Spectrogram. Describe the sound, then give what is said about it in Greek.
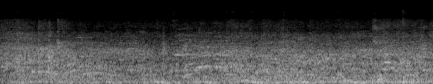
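A panicked crowd flees a supermarket in Los Angeles, California, after gunshots inside, with many overlapping voices and a steady wash of shuffling, hurried noise holding at a constant, fairly loud level throughout, no single voice standing out. “Ο κόσμος τρέχει έντρομος να σωθεί.”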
